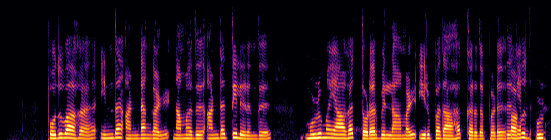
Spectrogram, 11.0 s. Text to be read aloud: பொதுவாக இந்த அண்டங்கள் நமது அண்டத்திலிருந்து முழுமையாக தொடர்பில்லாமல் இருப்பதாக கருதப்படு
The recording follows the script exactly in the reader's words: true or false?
false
